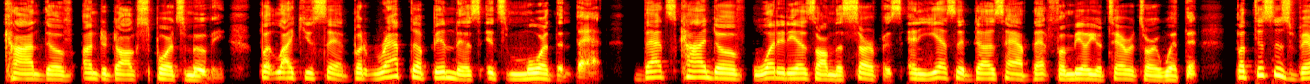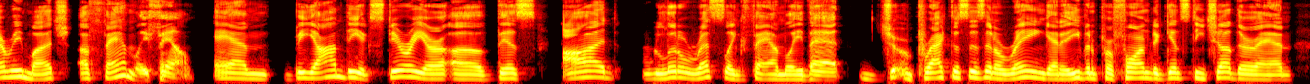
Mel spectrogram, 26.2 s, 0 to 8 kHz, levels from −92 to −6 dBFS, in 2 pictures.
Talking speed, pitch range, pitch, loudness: 155 wpm, 125-160 Hz, 140 Hz, -21 LUFS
